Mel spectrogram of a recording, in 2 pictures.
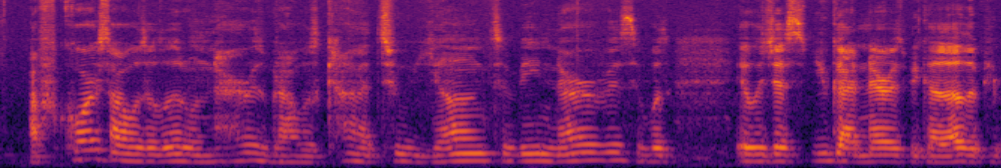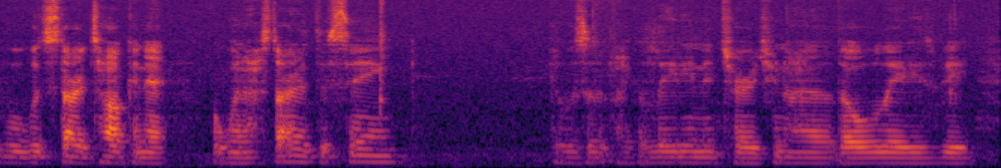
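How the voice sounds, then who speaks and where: This man speaks with an American accent at a fairly quick pace, his medium pitch showing ordinary pitch variation. His loudness swings widely, and there is noticeable background noise. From Philadelphia, US. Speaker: singer-songwriter. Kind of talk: interview. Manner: halting.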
